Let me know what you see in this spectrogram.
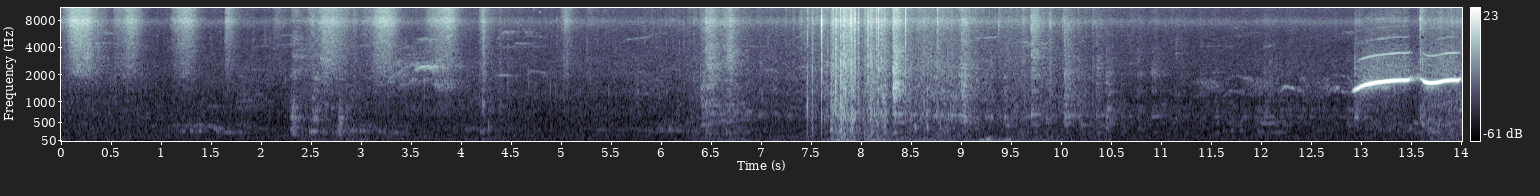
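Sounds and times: pigeons cooing: 1.1 - 14.0
pigeon wings flapping: 6.2 - 10.6.

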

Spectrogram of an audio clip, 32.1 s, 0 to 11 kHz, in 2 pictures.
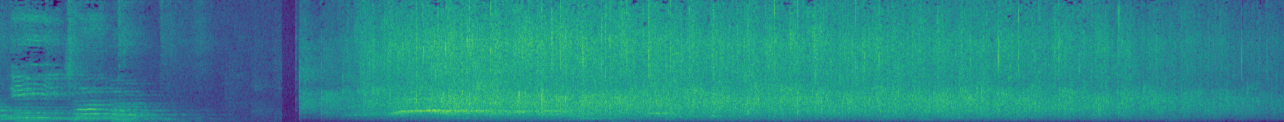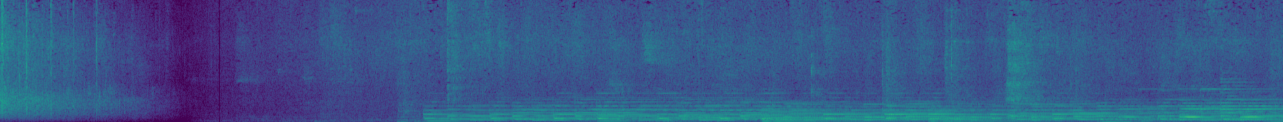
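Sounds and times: audience applauding: 3.7 - 18.0
person cheering: 4.4 - 9.0.

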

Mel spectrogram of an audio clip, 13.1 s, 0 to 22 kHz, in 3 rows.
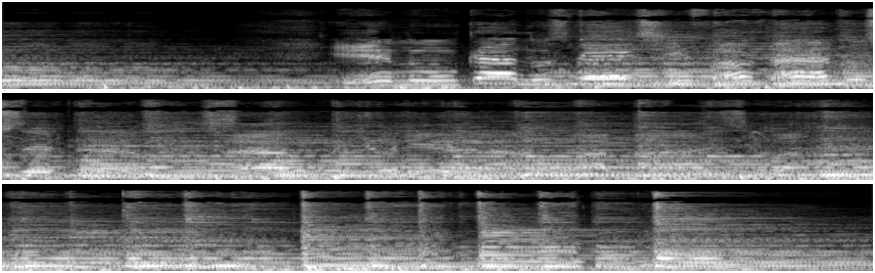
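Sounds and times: acoustic guitar strumming: 0.0 - 13.0
viola strumming: 2.6 - 13.0.

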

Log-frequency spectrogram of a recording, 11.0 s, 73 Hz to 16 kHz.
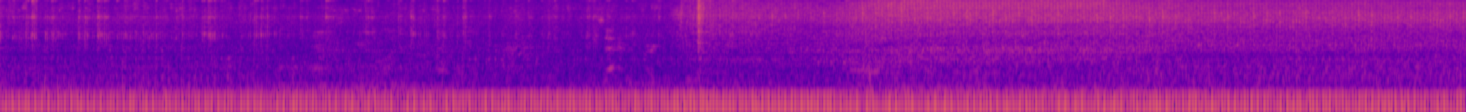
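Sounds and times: aircraft engine droning in cabin: 0.0 - 11.0.

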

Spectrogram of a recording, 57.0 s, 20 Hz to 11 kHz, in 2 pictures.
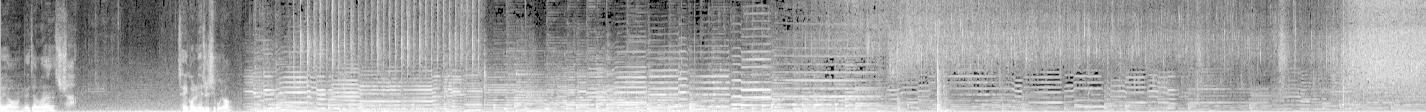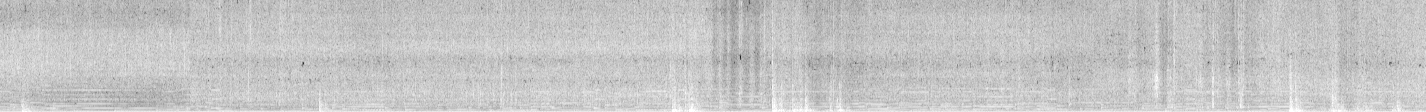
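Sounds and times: lobster sizzling in butter: 6.0 - 9.7, 16.0 - 57.0
knocks and clatter in a pan: 18.7 - 19.2, 41.9 - 42.6, 43.8 - 45.6, 54.2 - 56.7
chopsticks moving food in a pan: 50.7 - 54.1.

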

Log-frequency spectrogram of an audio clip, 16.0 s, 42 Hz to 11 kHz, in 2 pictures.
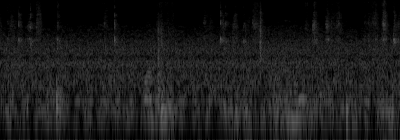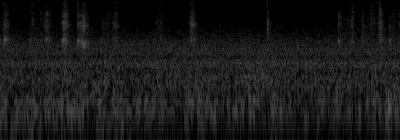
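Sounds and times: marker pen scratching on board: 0.0 - 1.3, 1.9 - 2.5, 3.2 - 12.0, 14.7 - 16.0.

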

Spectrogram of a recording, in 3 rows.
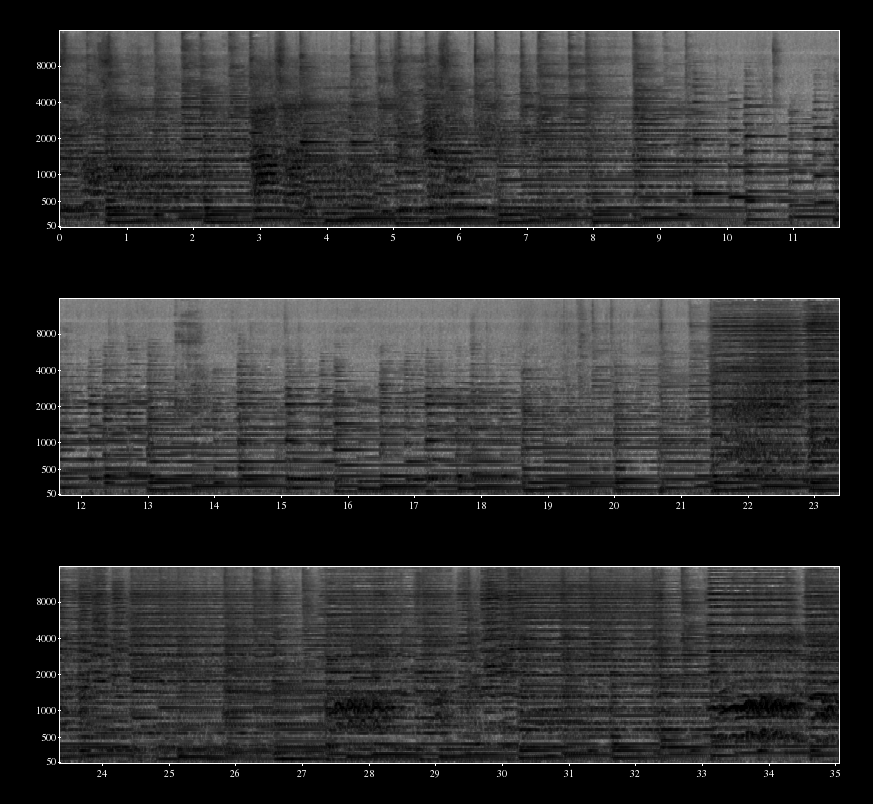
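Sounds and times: voices singing: 0.0 - 7.2, 21.4 - 35.0
strummed acoustic guitar: 0.0 - 10.9, 17.4 - 35.0
harmonica melody: 21.4 - 35.0.

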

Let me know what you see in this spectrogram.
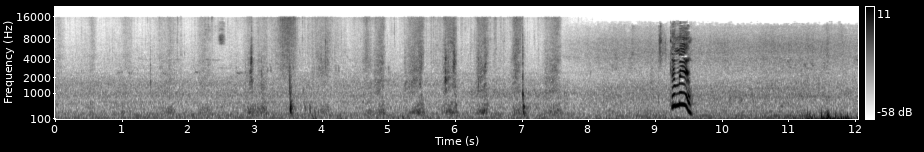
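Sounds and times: brush scrubbing wet dog coat: 0.0 - 7.7.

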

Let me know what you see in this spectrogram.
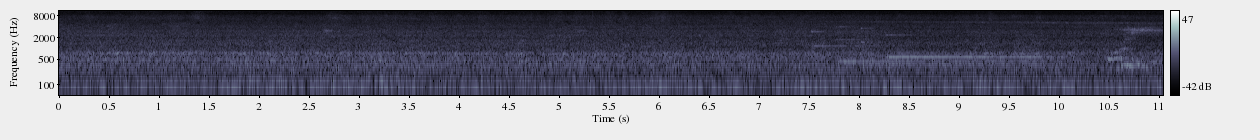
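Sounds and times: train wheels rumbling on rail: 0.0 - 11.0.

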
